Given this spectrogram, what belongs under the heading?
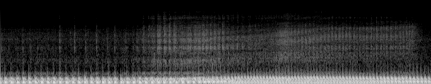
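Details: Yamaha Banshee 350 two-stroke twin on a test ride after carb sync and rejet; crackling and pulsing under load, never clearing out up top; won't pull at top end, main jets believed too rich at 178, going down to 160.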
